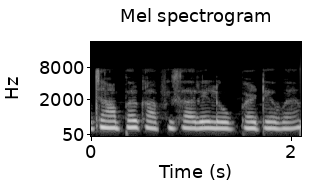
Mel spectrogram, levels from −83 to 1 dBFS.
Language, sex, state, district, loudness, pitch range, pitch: Hindi, female, Bihar, Saharsa, -24 LUFS, 245-260 Hz, 250 Hz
